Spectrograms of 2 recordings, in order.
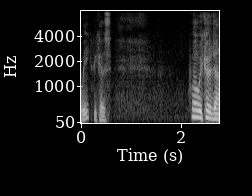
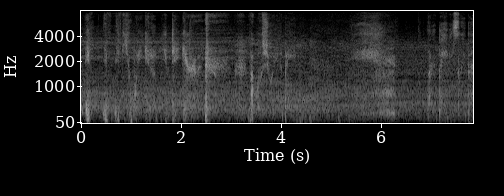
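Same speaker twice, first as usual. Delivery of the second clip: whispering over a crib; 18 dB quieter than usual. Real, not acted. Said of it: "'cause the baby's in here sleeping".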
